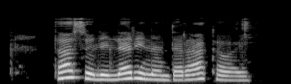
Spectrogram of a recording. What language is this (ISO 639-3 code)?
pus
